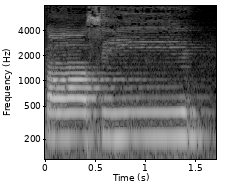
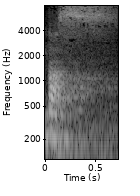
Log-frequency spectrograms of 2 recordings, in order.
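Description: First: It is two syllables naming each letter. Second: It is one short syllable of letter sounds. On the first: The names of the letters are said. The speaker calls it right. "But I'm saying taseen" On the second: The letters themselves are sounded. The speaker calls it wrong. "If I were to pronounce the letter"

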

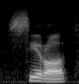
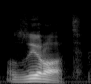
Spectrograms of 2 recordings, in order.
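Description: First: It begins with a light, plain s sound. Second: It begins with a z sound. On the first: "so Sad and Seen" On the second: "and a Zirat"

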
